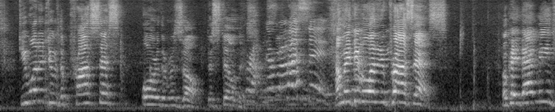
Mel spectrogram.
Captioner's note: students call out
